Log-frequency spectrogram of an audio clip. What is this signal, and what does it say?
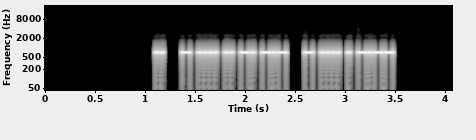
Morse code, heard as a keyed tone, about 44 wpm, 700 Hz. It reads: I THINK THEY
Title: Sets of 3 Words 45wpm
